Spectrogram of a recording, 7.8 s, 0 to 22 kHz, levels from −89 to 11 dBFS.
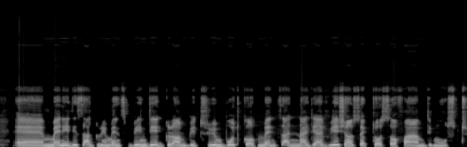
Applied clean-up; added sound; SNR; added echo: none; none; none; none.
